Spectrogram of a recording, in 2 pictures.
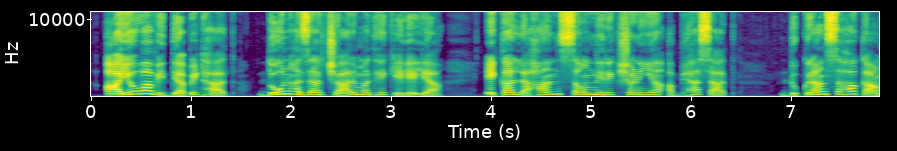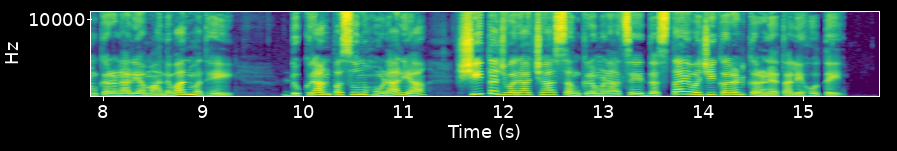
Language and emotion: Marathi, neutral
